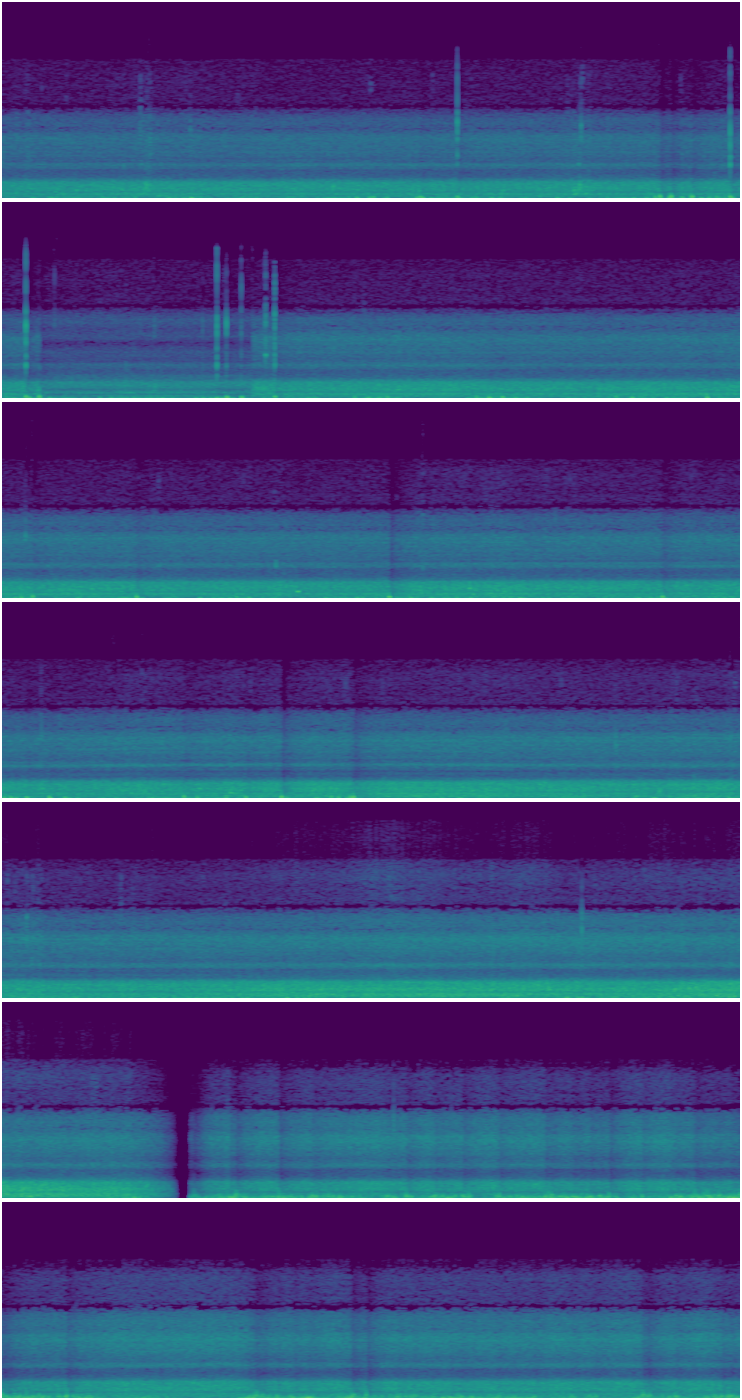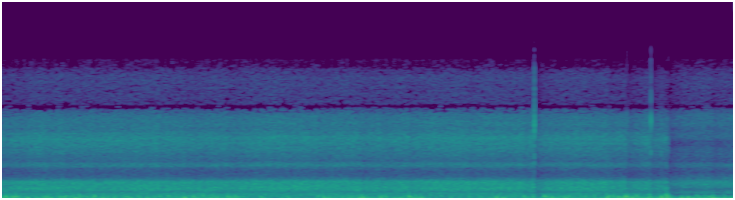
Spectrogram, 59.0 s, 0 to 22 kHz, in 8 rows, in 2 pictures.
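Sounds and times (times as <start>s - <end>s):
wind buffeting microphone: 6.2s - 10.2s, 13.5s - 45.3s, 46.7s - 58.9s
waterfall rushing: 7.3s - 39.6s.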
